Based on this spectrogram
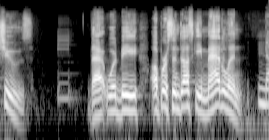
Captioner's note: buzzer beeps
